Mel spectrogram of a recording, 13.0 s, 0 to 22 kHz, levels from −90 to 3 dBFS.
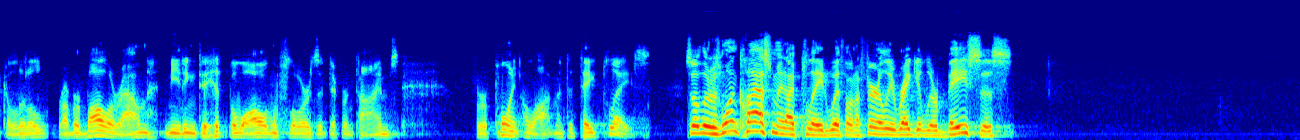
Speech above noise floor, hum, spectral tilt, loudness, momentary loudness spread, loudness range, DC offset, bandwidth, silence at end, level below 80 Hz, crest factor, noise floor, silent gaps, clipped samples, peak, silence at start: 53 dB; none; -7 dB/octave; -21 LUFS; 17 LU; 12 LU; under 0.1%; 7.8 kHz; 2.9 s; -64 dBFS; 20 dB; -74 dBFS; none; under 0.1%; -2 dBFS; 0.05 s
